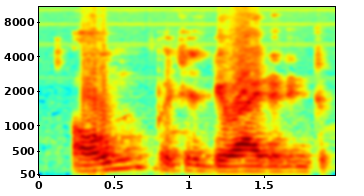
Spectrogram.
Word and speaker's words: Om: SkyDome in a completely different way mike says ohm which is divided into 3 syllables of ah-hoo and the first syllable the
